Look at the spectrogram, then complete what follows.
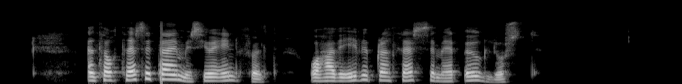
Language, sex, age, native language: Icelandic, female, 50-59, Icelandic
